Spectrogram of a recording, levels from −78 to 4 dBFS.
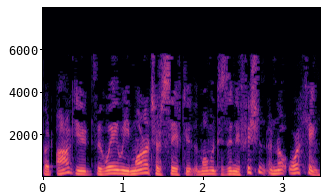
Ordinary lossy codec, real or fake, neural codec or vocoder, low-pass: MP3, 24 kbps; fake; vocoder, 44.1 kHz, 128 mel bands, Pupu-Vocoder; 7.2 kHz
